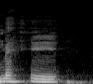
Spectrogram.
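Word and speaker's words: Merhi: Mehe. It rhymes with mercy.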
